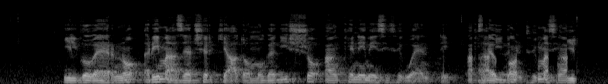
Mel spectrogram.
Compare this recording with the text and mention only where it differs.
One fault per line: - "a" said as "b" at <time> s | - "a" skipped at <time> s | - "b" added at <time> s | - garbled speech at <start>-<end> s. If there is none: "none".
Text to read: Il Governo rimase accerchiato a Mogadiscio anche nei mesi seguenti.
- garbled speech at 4.6-5.8 s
